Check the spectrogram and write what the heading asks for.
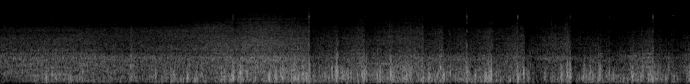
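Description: Moving city bus heard from inside: steady road and engine noise. From about two to three seconds in it grows louder, with an irregular clatter of rattles and knocks.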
